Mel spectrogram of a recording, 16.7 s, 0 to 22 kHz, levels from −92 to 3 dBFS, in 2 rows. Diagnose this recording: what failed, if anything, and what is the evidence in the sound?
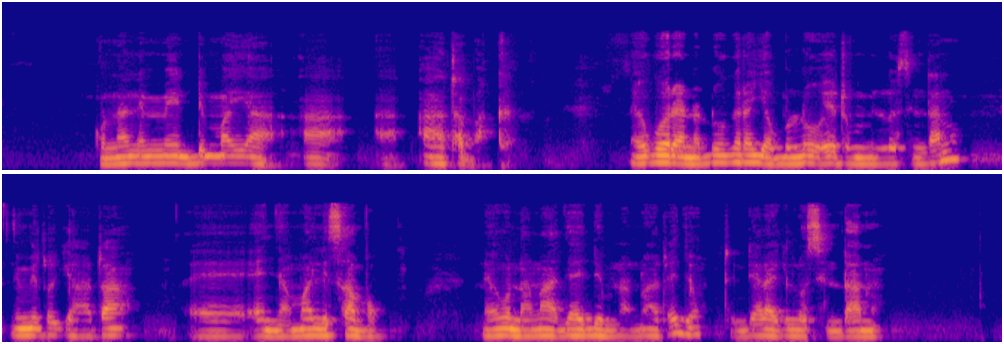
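The speech has a breathy, grainy edge from start to finish, and nothing is present above about 11.5 kHz. The fault sits at the codec stage and is likely Bluetooth LC3 compression on an LE Audio link. This transform coder works frame by frame, and the texture fits 10 ms frames at roughly 48 kbps. It discards upper-band detail and fills those bands with shaped noise, which produces the hiss-like grain heard throughout.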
